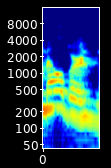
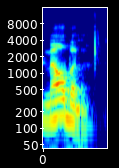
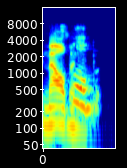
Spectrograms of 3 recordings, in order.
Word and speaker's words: Melbourne: Not Melbourne, Melbourne. – I thought I said Melbourne. – That's a good pronunciation. I like that. Melbourne. That's it. It's Melbourne.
